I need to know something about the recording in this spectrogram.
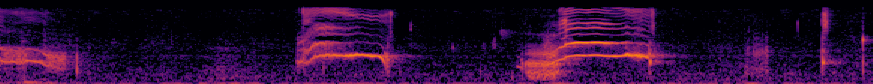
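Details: Kitten of a Scottish Fold mother and British Shorthair father calling insistently to its mother cat; two drawn-out, harmonic meows, the second louder and longer with a rising then falling pitch, separated by quiet pauses.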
